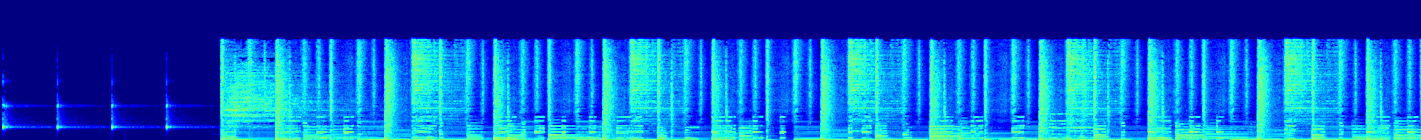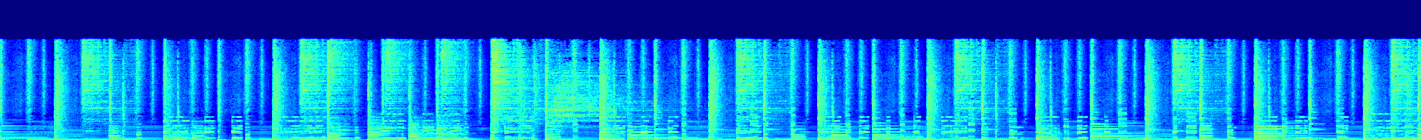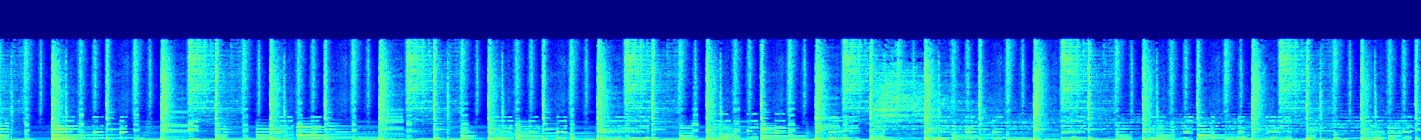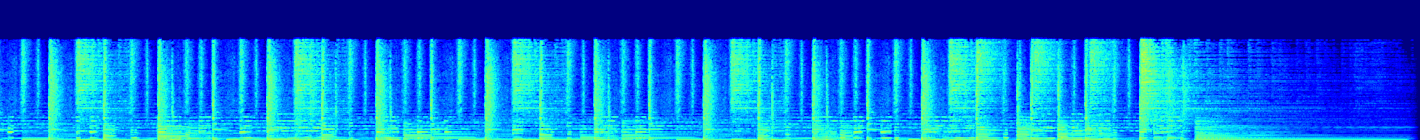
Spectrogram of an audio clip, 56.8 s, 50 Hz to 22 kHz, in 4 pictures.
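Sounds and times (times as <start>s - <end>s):
improvising with blues scales over a backing track: 2.2s - 56.8s.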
